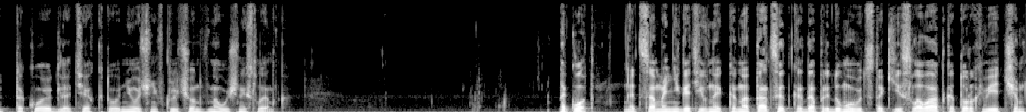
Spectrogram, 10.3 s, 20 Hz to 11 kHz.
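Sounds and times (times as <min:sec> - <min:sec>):
speech: 0:00.2 - 0:02.9, 0:05.6 - 0:10.2
person sipping tea with soft wet mouth sounds: 0:03.0 - 0:06.2
brief slurping gulps of tea: 0:03.8 - 0:06.2.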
